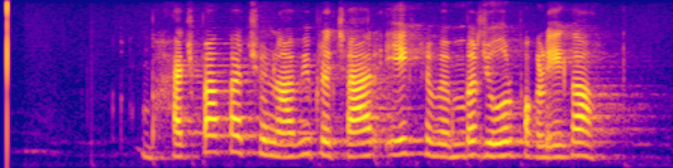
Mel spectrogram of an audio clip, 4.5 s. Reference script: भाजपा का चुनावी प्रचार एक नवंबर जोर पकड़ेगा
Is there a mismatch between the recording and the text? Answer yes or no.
no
